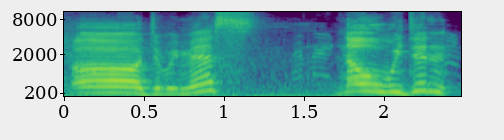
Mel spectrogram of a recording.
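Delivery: high, thrilled disbelief; gleeful surprise; excited. Real, not acted. Surprised cheer at bomber hit.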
